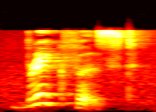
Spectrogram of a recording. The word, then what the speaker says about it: breakfast: Then you look at the word breakfast. We write it as break fast, but we don't pronounce it that way. We pronounce break first.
